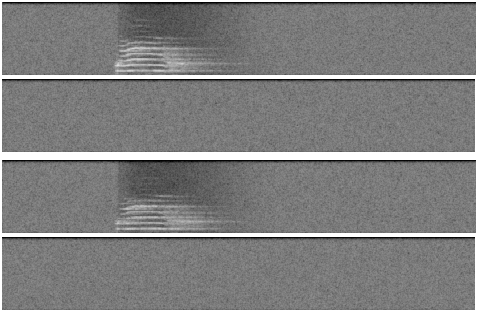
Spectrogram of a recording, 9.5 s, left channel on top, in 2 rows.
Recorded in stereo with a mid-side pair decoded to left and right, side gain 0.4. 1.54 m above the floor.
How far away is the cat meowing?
About 6.5 m.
